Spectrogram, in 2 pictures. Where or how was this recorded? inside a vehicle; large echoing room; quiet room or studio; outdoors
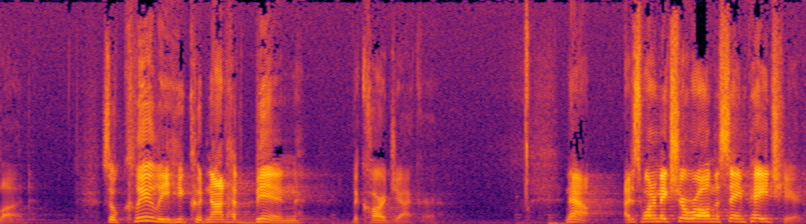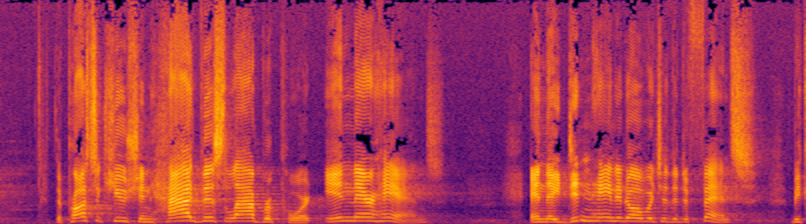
large echoing room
